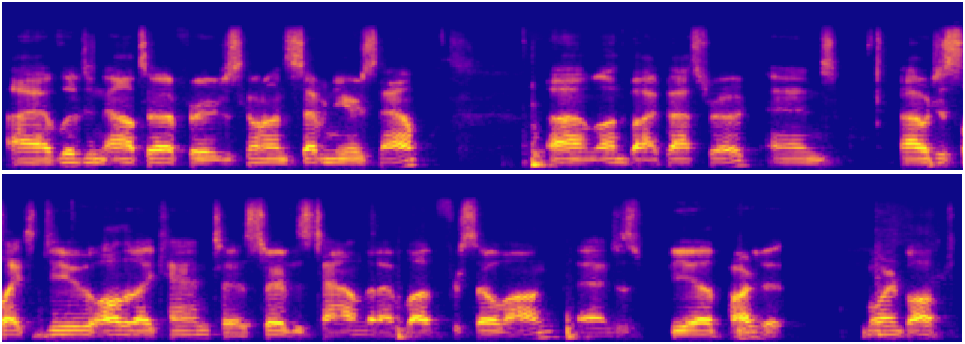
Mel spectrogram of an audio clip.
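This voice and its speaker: A man's voice: deep voice, flat delivery, normal speed. A man in his twenties gives a short, earnest self-introduction over a group voice call in an online meeting. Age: 20s. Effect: heard over a group voice call. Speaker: applicant to a town planning commission.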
